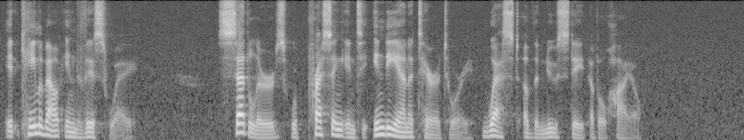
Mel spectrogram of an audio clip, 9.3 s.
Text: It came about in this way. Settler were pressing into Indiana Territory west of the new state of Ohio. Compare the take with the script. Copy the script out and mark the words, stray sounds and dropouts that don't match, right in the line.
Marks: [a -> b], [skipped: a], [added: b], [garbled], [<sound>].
It came about in this way. [Settler -> Settlers] were pressing into Indiana Territory west of the new state of Ohio.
